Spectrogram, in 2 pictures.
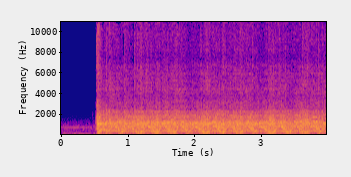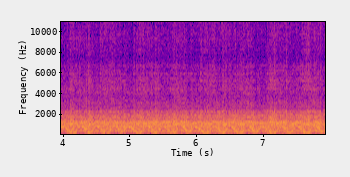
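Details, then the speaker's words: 1987 VW Scirocco 16V, sitting over 20 years: the starter cranks in a steady sluggish rhythm for several seconds and never catches, not spinning fast enough; slow cranking, no start, cause unconfirmed. "seem to have enough I mean it's got a a little bit more but it's just doesn't seem like it's got enough uh to uh get that spinning decent"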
